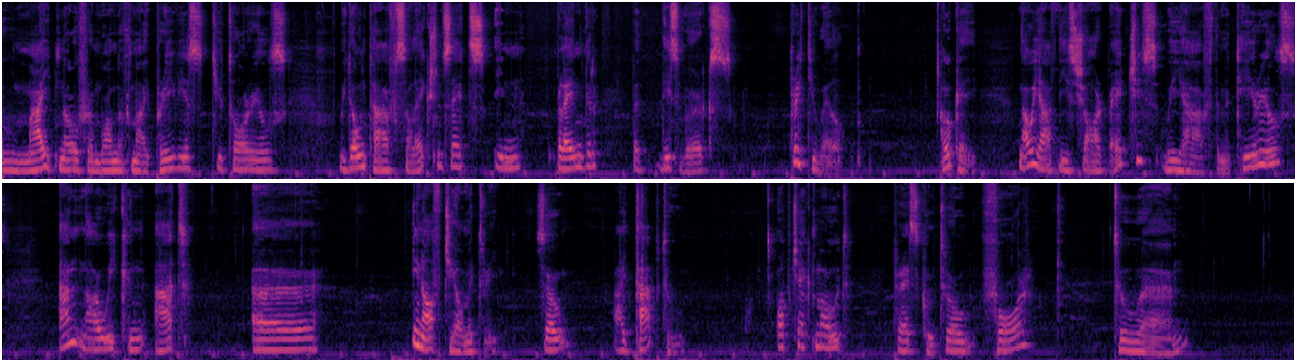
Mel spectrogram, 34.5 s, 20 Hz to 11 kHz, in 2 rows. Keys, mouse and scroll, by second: 14.3 middle click, 18.6 scroll down 1, 19.1 scroll up 1, 20.1 shift+middle click, 25.7 Tab, 29.7 ctrl+Num_Lock, 30.5 ctrl+4.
